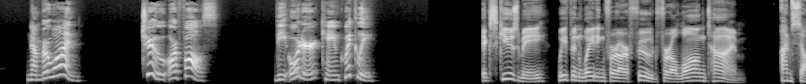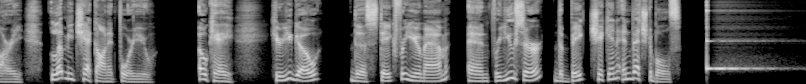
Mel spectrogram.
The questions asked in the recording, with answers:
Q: True or false? The order came quickly.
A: The answer is false.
